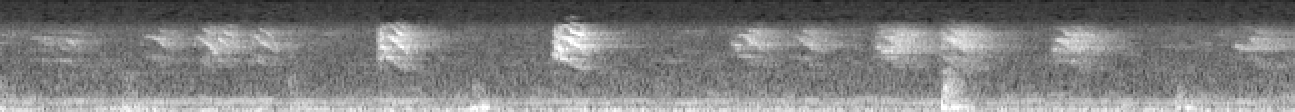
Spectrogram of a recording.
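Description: Small birds chirping faintly in quick clusters of high notes, with two sharper chirps about two and three seconds in, over a steady low hum.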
